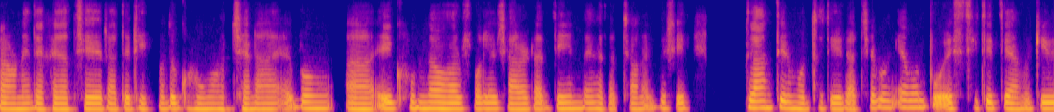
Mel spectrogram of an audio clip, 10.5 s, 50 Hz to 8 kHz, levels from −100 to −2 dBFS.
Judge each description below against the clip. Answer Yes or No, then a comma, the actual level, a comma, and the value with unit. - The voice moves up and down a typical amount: No, narrow, 1.5 semitones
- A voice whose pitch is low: No, medium, 155 Hz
